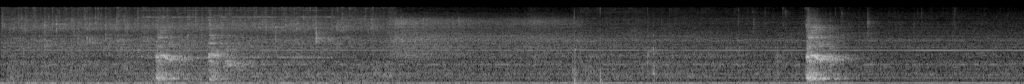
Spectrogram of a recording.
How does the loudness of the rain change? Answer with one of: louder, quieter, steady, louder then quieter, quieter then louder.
quieter.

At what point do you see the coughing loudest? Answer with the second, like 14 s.
8 s.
